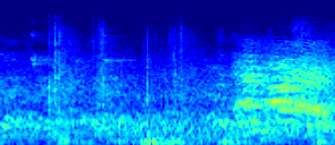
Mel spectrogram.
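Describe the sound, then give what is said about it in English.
Dull thuds of a basketball bounced on a hardwood court before a free throw in a women's game, a few soft hits under a steady crowd murmur that swells louder toward the end. “One quick dribble, shot it, and rattles home.”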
